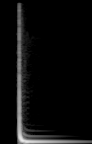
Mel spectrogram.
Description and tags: synthesized in NI massive
kick, synth, drum, massive, bass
